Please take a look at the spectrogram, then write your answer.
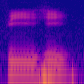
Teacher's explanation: semestinya dia dibaca pendek. Karena apa? Karena sebelumnya huruf berharokat sukun.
